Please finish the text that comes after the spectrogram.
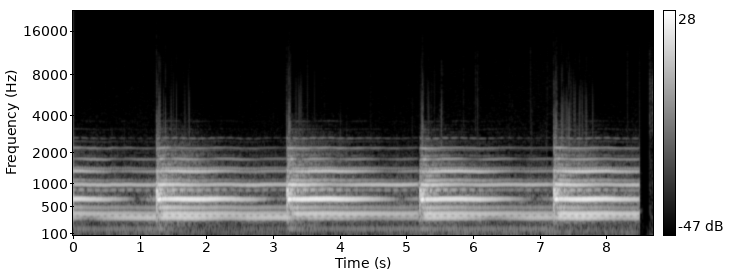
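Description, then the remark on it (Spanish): A church bell rings out four times at an even, unhurried pace, each loud clang followed by a long, shimmering hum that carries into the next strike. No voices are heard. “Las campanas van sonando con su alegre repicar.”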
